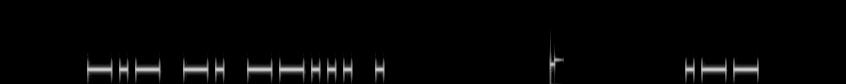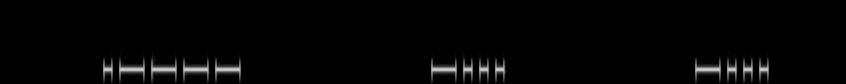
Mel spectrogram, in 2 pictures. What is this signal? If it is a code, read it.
Morse code, heard as a keyed tone, about 15 wpm, spaced as for 6 wpm, 700 Hz. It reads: KN7E W1BB
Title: USA Call Signs - 4 Characters - 8x Character Spacing - 15wpm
